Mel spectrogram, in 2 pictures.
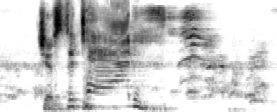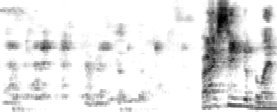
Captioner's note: audience laughing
